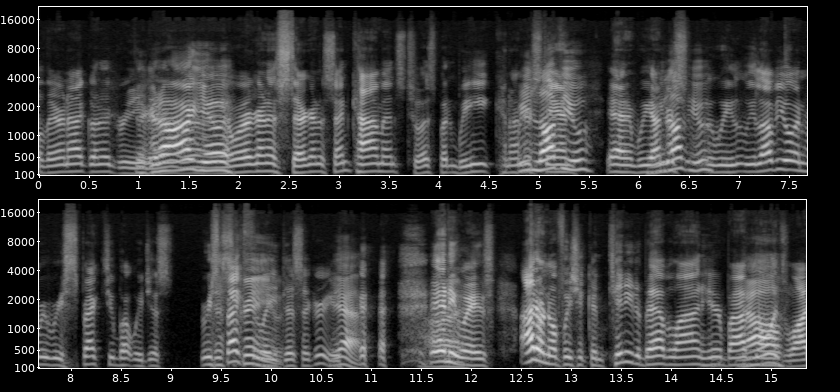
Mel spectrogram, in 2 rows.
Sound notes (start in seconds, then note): 10.6 laughing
